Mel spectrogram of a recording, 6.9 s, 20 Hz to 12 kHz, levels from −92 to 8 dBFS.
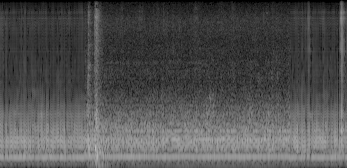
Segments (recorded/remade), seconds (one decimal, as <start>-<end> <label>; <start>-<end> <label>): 0.0-1.7 remade; 1.7-5.8 recorded; 5.8-6.9 remade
